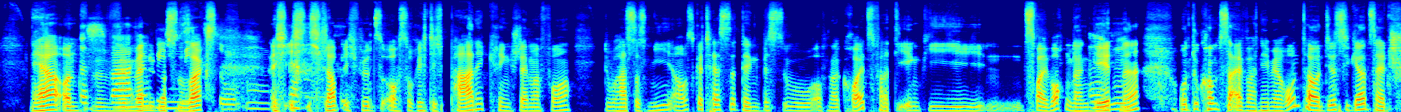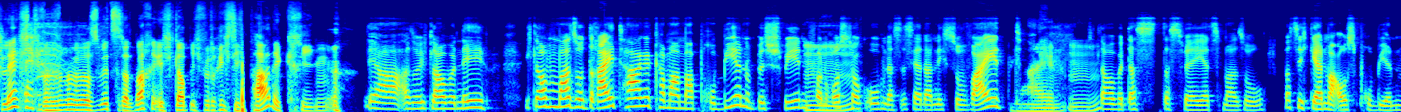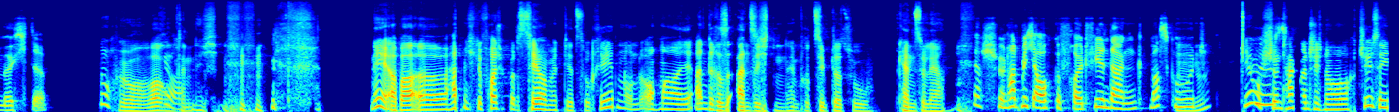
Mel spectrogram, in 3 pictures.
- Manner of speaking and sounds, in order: chuckle; snort; tapping; chuckle; chuckle; snort; snort
- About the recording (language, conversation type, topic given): German, unstructured, Reist du lieber alleine oder mit Freunden, und warum?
